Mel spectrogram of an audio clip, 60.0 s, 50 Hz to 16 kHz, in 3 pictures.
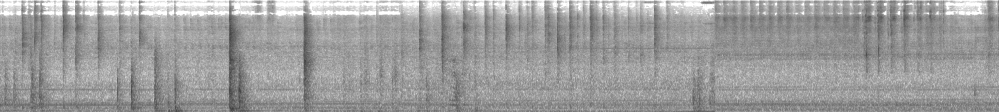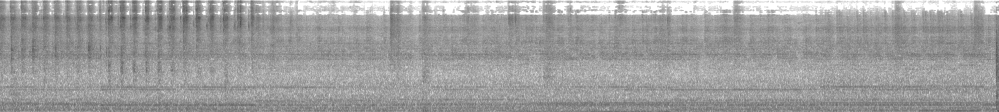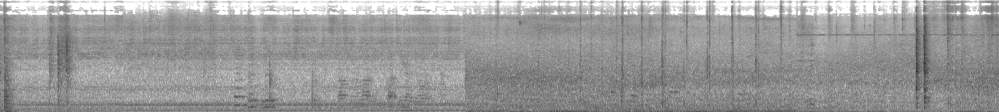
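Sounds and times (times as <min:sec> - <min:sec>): machine hum: 0:00.0 - 0:59.9.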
